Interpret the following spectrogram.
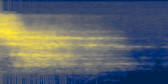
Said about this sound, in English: breathe in and breathe out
